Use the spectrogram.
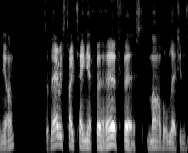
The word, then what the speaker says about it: Titania: Get your pronunciations. Titania.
